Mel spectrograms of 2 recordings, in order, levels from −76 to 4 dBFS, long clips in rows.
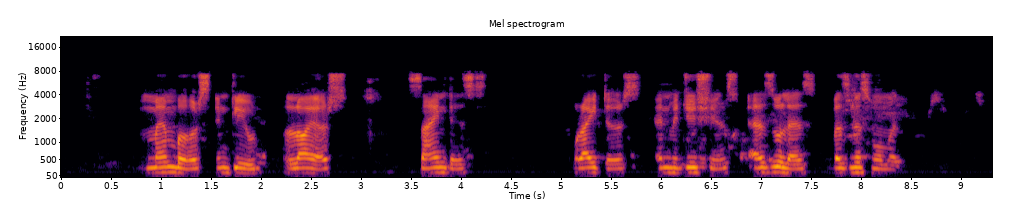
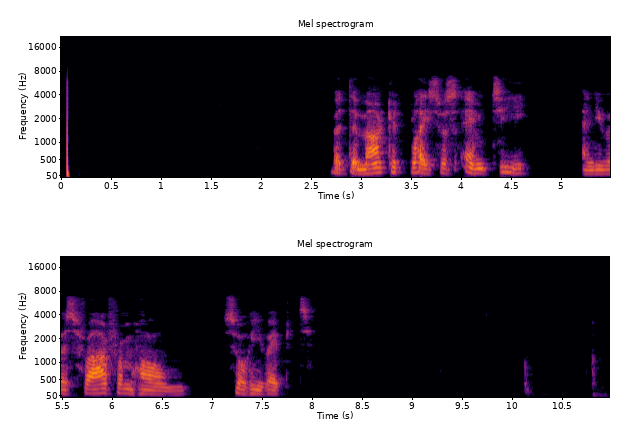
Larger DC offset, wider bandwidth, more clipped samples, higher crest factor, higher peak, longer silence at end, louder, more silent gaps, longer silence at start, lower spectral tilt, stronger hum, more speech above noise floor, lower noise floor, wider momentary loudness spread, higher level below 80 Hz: neither; about the same, 8.2 kHz vs 7.8 kHz; neither; second, 20 dB vs 28 dB; about the same, -2 dBFS vs 0 dBFS; second, 0.15 s vs 0.85 s; first, -19 LUFS vs -25 LUFS; neither; first, 0.8 s vs 0.05 s; second, -2.5 dB/octave vs -5.5 dB/octave; neither; second, 54 dB vs 58 dB; second, -74 dBFS vs -82 dBFS; first, 18 LU vs 15 LU; about the same, -60 dBFS vs -60 dBFS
